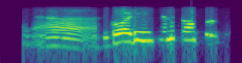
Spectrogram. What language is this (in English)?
Kashmiri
